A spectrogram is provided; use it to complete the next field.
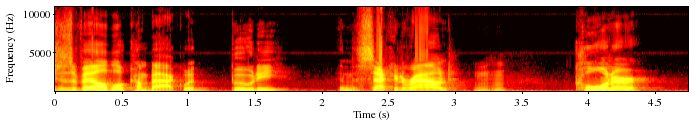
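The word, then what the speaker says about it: Boutte: LSU first round potential that's really how you pronounce that booty yep looked it up okay what would you go with I would have said boot based off it's booty spelled booty booty okay booty all right someone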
